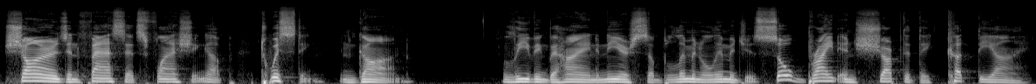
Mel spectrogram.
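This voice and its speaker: A man reading fiction aloud in a dramatic, expressive audiobook style. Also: medium pitch, slow pace. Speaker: reader.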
